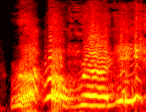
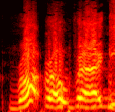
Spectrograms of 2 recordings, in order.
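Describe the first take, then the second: First: It is said in a Scooby-Doo impression voice. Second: It is said in the speaker's natural voice.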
